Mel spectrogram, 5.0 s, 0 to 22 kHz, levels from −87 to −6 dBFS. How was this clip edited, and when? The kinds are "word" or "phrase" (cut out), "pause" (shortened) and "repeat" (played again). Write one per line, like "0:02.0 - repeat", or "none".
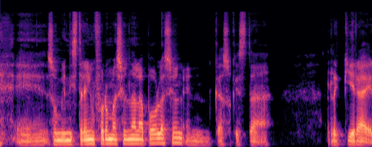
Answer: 0:02.4 - word
0:03.1 - word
